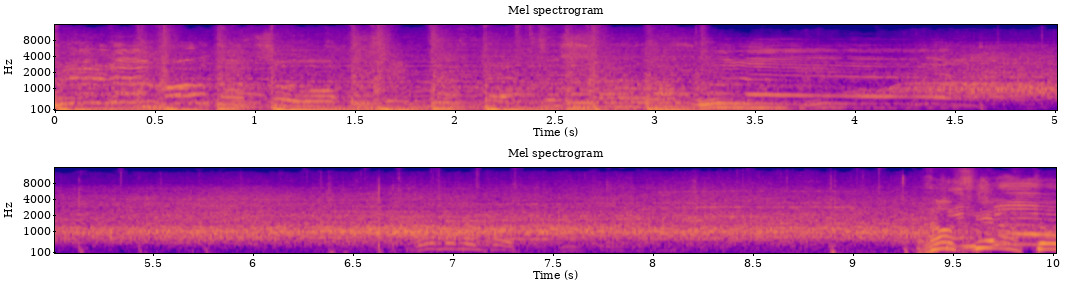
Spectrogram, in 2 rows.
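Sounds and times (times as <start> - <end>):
audience applauding and cheering: 2.7 - 10.0.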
